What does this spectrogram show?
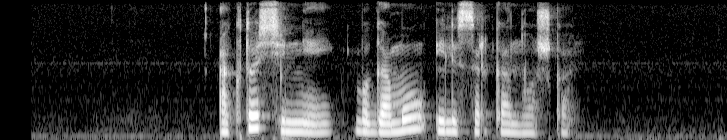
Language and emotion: Russian, neutral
